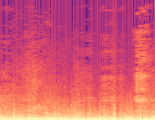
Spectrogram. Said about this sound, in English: As you can hear from the wind, it's incredibly windy out here as we head towards what's affectionately called the Windmill Farm. Of course, it's going to be windy at the Windmill Farm.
